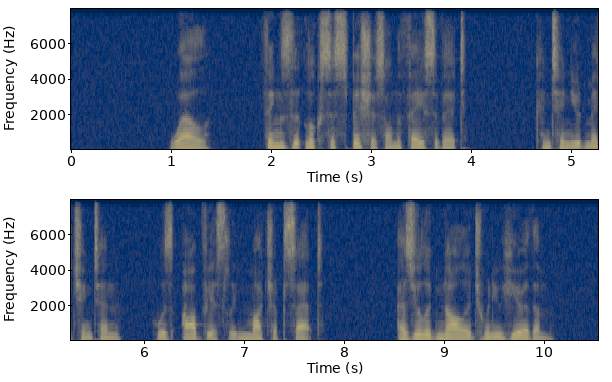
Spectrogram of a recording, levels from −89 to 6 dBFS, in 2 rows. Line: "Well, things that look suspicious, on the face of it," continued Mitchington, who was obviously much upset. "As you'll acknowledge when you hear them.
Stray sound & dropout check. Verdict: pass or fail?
pass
